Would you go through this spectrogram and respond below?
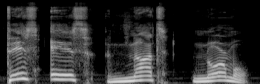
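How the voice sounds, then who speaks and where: A man with a Dutch accent hosting a live show, excitedly commenting on pictures and calling out to his viewers. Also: sits high, very slow, no echo, soft background music. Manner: excitable, exclaiming, talks to viewers as guys. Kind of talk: casual live-stream commentary on images.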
